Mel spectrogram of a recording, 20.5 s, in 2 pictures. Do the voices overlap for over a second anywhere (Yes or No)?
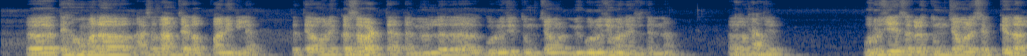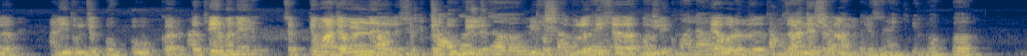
Yes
